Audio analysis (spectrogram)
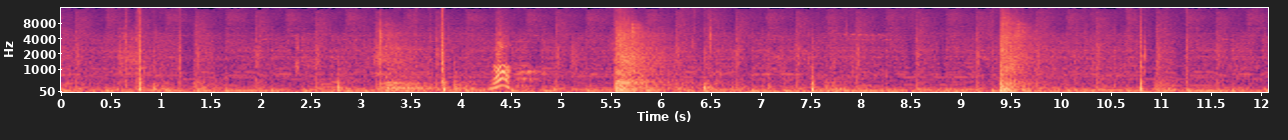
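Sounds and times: music with low beat: 0.0s - 12.0s
football struck hard: 0.6s - 1.5s, 2.7s - 4.4s, 5.4s - 7.8s, 9.2s - 11.3s.

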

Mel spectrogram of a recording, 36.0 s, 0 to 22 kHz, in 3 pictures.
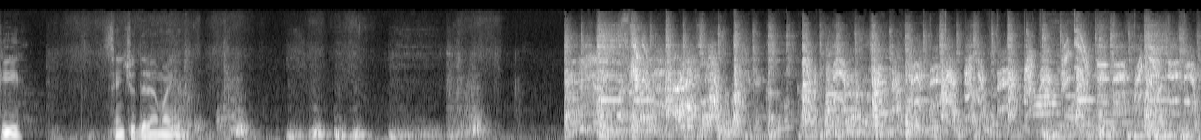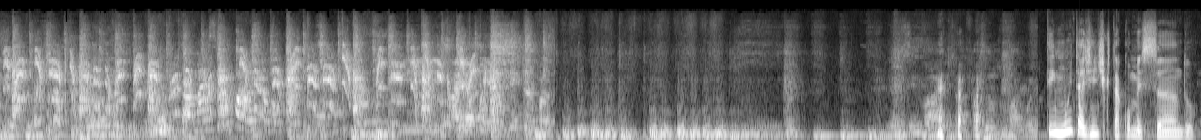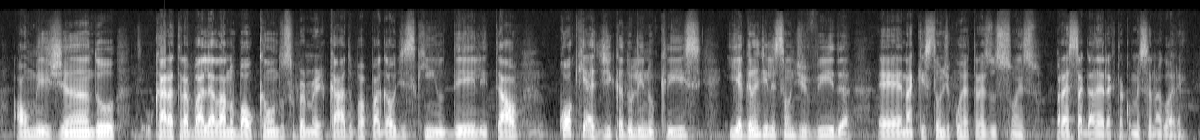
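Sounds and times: vinyl record scratching: 1.2s - 22.5s
loud music: 5.6s - 22.4s.

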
